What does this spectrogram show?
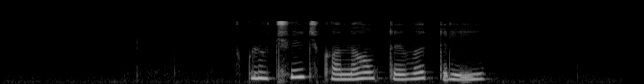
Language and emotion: Russian, sad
